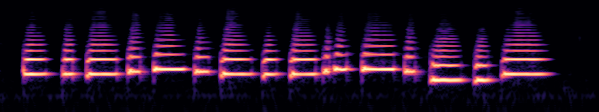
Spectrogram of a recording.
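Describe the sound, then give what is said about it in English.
A valveless horn pitched in E plays a lively melody of many short, detached notes that rise and fall, with a clear brassy tone and no other sounds. “So maybe you had an E horn, it was pitched on an E like this.”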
